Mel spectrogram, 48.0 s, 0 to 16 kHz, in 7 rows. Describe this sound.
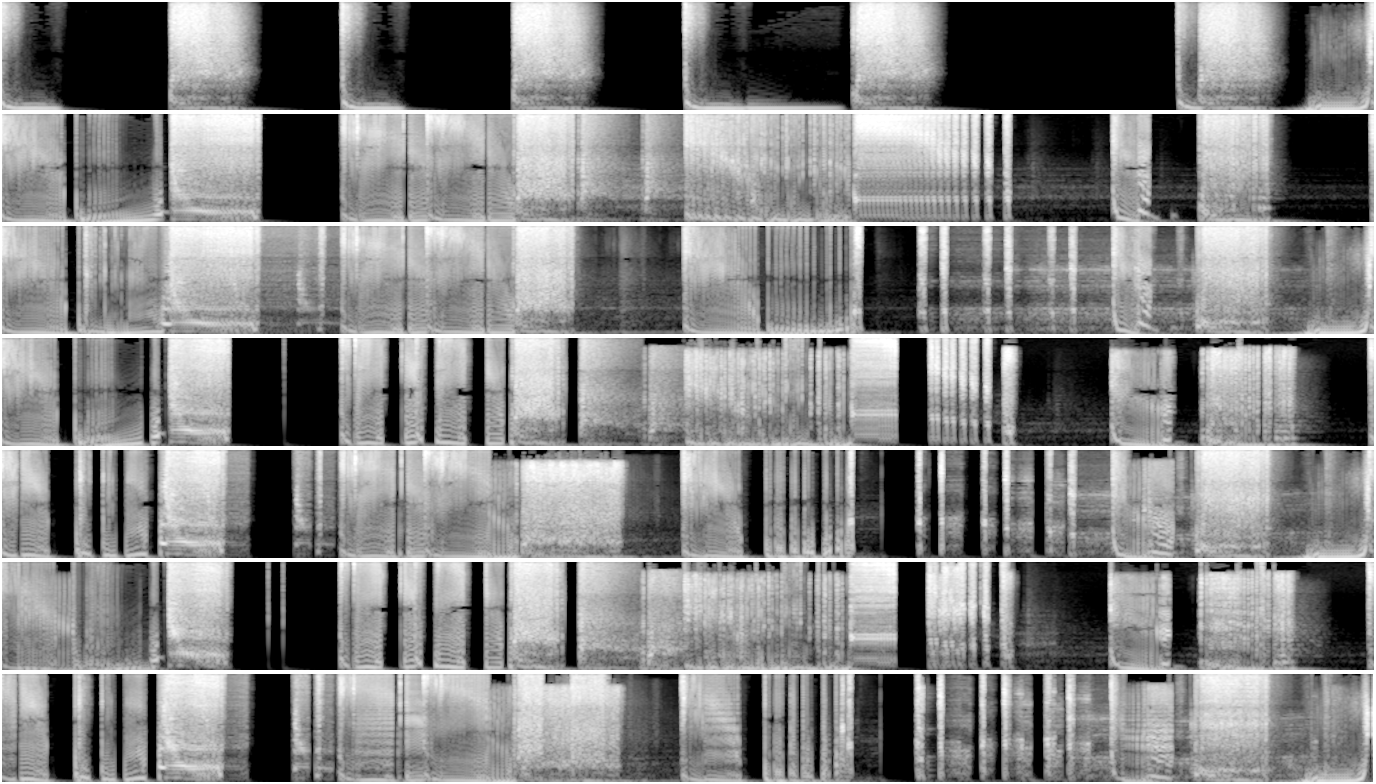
GlitchDub1 140bpm
a little piece i composed while experimenting with some concepts.
the idea came from using only 2 samples in the whole piece. so everything you hear is made with the two samples (kick and snare, both built from scratch) you hear in the beginning.
The piece gets progressively more intense and processed, so its pretty easy to sample the basic drums and some other effective stuff.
